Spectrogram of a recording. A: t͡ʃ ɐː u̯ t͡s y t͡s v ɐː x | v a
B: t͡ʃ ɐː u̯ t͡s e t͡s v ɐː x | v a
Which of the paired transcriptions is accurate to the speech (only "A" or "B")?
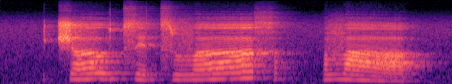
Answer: B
